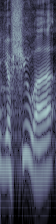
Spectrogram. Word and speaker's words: Yeshua: And when he heard about this one they call Yeshua, and that's Jesus because there's no J in Hebrews. In the Hebrew language, you don't pronounce the J. So it's Yeshua or Jesus.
